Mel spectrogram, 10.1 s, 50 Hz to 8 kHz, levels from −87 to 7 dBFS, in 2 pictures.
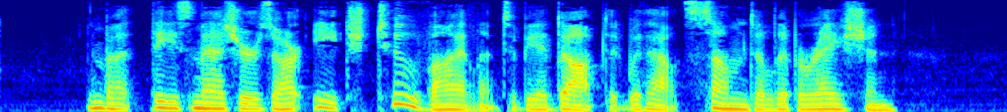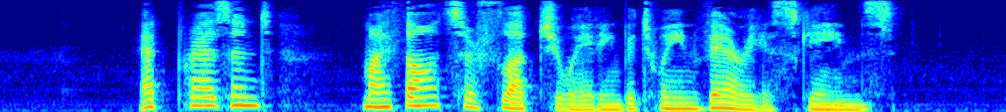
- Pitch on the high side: No, medium, 140 Hz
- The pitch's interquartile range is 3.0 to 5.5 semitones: Yes, average, 5.0 semitones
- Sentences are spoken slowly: Yes, slow, 130 wpm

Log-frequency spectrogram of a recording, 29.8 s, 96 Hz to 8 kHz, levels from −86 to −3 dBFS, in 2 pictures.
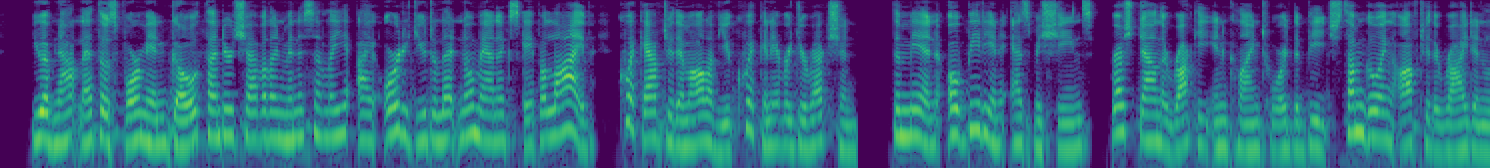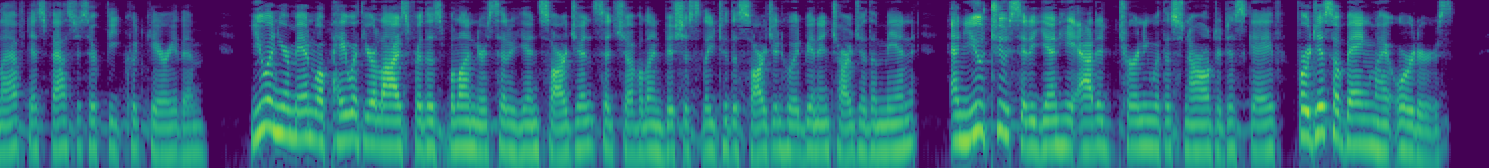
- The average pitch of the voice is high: No, medium, 170 Hz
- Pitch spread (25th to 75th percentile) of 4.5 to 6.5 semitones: Yes, average, 4.8 semitones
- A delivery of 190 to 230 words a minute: Yes, fast, 205 wpm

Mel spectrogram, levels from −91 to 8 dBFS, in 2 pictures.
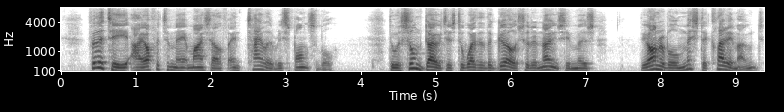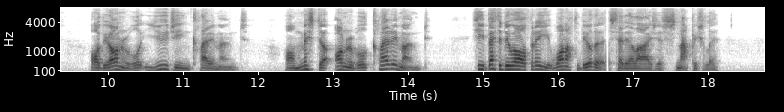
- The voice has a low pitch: Yes, low, 130 Hz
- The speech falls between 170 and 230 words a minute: No, average, 155 wpm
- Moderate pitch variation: No, wide, 6.0 semitones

